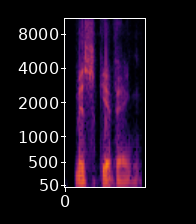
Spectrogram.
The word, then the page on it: misgiving: American English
